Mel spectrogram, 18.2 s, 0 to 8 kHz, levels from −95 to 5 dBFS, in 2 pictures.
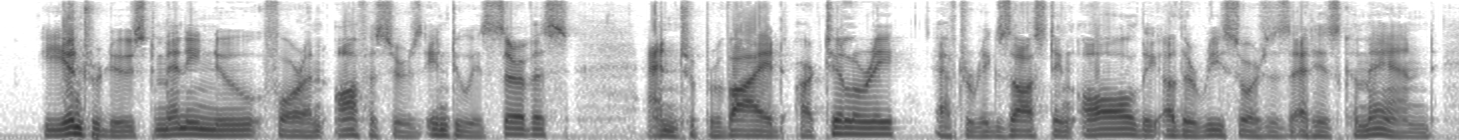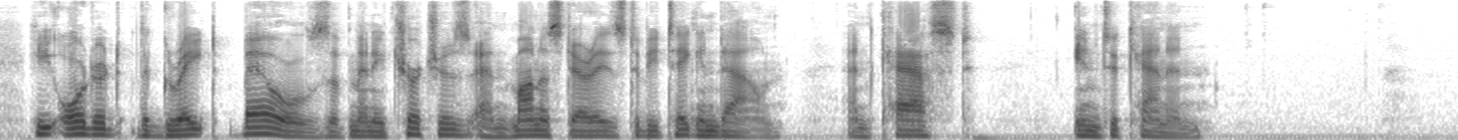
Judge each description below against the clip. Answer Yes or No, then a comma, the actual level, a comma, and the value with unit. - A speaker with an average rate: No, slow, 130 wpm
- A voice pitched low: Yes, low, 105 Hz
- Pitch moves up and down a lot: No, average, 3.5 semitones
